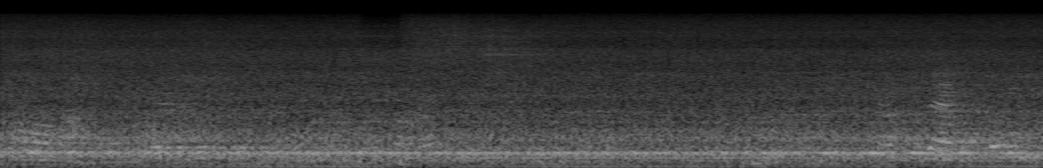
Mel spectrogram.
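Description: A SINAJET vertical inkjet cutter plotter running, with a steady servo-motor whine as its head carriage works and the paper is fed through.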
